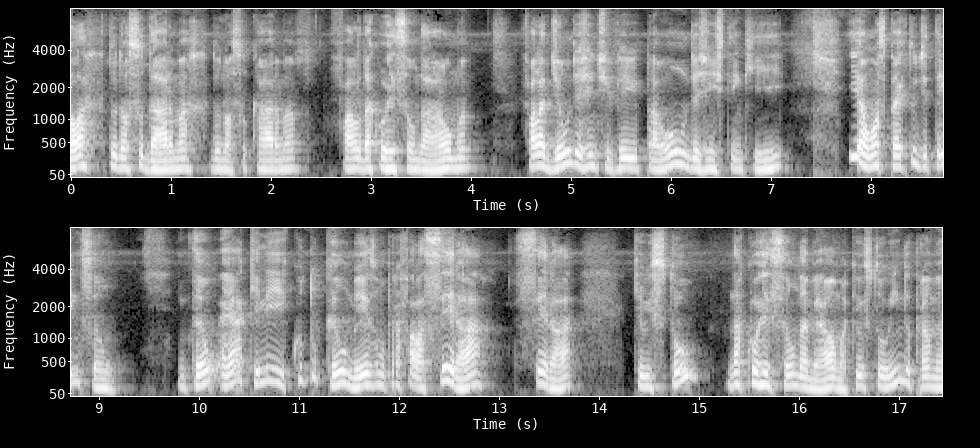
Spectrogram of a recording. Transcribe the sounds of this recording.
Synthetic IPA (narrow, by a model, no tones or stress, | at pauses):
lɐd̪ʊnɔsʊd̪aɾmɐd̪ʊnɔsʊkaɾmɐ | falɐd̪ɐkoɦesɐ̃w̃d̪ɐawmɐ | falɐd͡ʒɪõnd͡ʒɪaʒẽnt͡ʃɪvejʊpɾɐõd͡ʒɪaʒẽnt͡ʃɪ̥t̪ẽj̃kʰɪiɾ | ɪɛũaspɛk̚t̪ʊd͡ʒɪt̪ẽsɐ̃w̃ | ẽt̪ɐ̃w̃ɛakelɪkut̪ukɐ̃w̃mezmʊpɾɐfalaɾseɾa | seɾa | kɪewɪst̪ow | nɐkoɦesɐ̃w̃d̪ɐmĩɲɐawmɐkɪewɪst̪owĩnd̪ʊpɾɐũme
